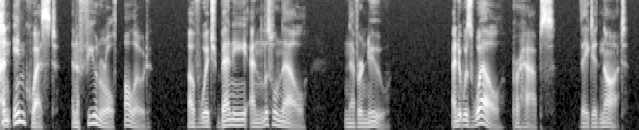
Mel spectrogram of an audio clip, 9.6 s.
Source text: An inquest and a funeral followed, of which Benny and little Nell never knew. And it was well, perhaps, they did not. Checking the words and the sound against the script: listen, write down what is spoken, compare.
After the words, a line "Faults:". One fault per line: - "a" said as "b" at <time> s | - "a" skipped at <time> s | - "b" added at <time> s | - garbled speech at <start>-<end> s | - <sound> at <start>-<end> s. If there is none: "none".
An inquest and a funeral followed, of which Benny and little Nell never knew. And it was well, perhaps, they did not.
Faults:
- dropout at 1.7-1.9 s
